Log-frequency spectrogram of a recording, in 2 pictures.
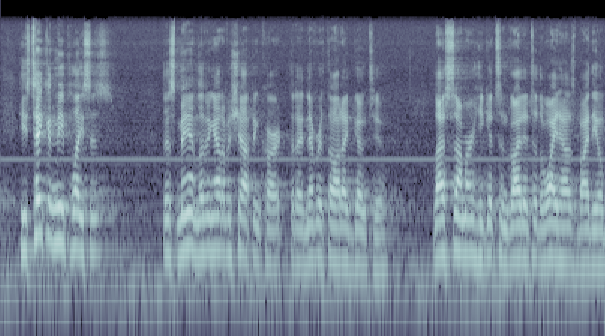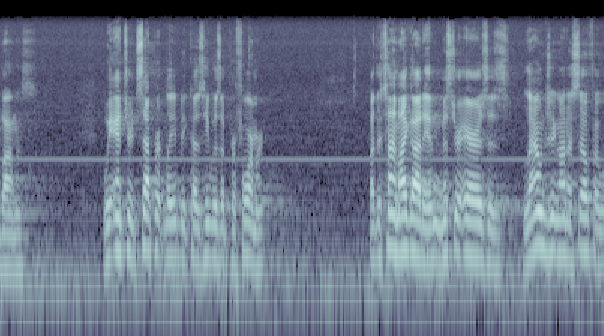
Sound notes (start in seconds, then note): none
